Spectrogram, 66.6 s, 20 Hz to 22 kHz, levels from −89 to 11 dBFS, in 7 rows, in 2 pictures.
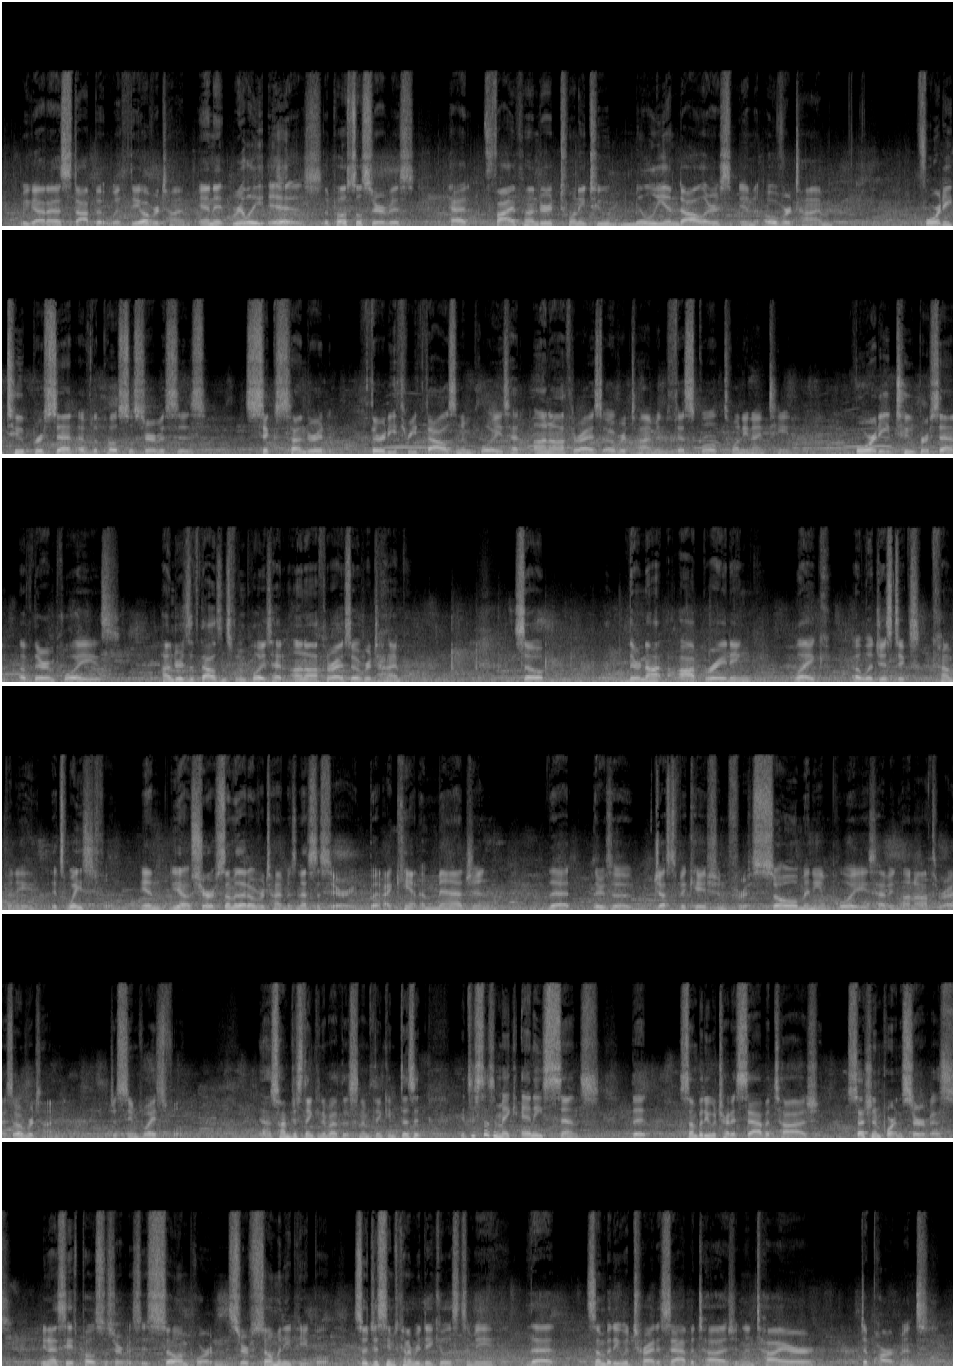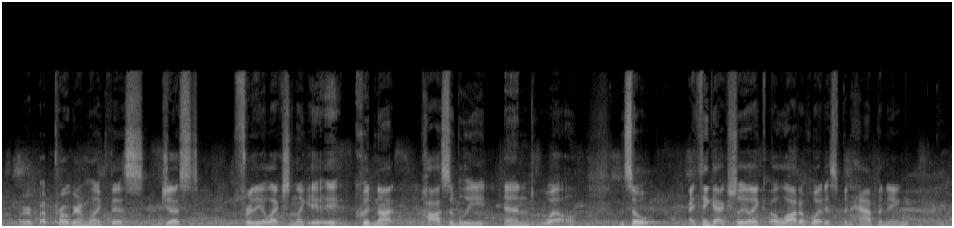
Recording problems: murmuring crowd; noticeable; throughout; 10 dB below the speech

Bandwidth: 15 kHz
